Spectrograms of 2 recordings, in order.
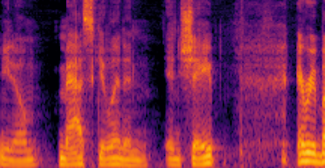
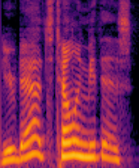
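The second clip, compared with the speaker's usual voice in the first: mocking channeler; 13 semitones higher, 3 dB louder than usual.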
